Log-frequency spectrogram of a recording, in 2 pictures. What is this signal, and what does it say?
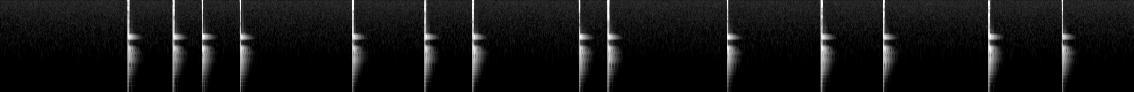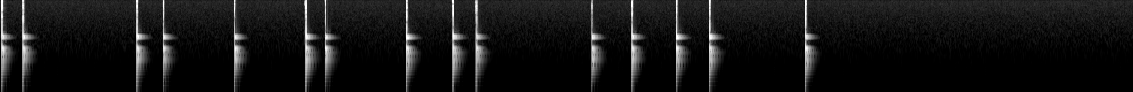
Irregular knocks on wood. There is no code.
